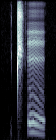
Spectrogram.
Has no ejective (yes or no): no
